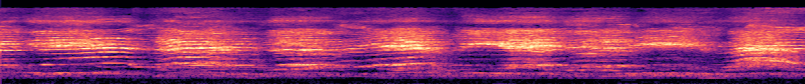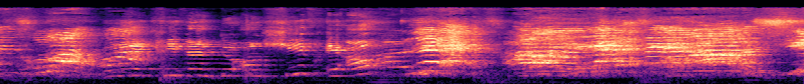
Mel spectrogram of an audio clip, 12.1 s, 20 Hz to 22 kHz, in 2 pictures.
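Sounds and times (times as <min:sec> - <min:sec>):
children singing in unison: 0:00.0 - 0:06.8, 0:09.1 - 0:12.0.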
